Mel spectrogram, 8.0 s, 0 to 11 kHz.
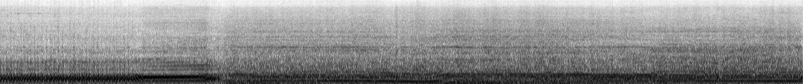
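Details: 2010 Aprilia RS 125 two-stroke with a VHSB34LD carb at the old settings (162 main, K57 top clip, B36 pilot, 2.5 turns air screw): revs climb, break up and dip around 6,000–7,000 RPM, then pick up again. This is a suspected rich midrange stutter, with a K21 needle planned as the fix.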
